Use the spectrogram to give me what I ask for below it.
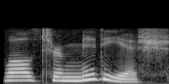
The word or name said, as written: Walter Mittyish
